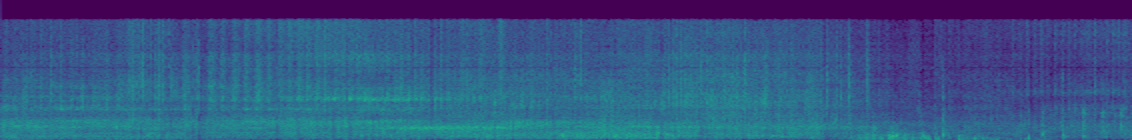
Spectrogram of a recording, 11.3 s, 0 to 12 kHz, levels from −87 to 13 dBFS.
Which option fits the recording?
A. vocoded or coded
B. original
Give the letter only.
A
